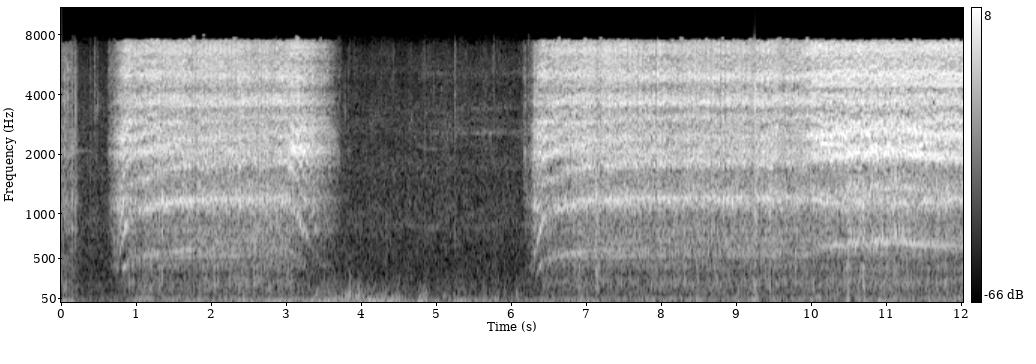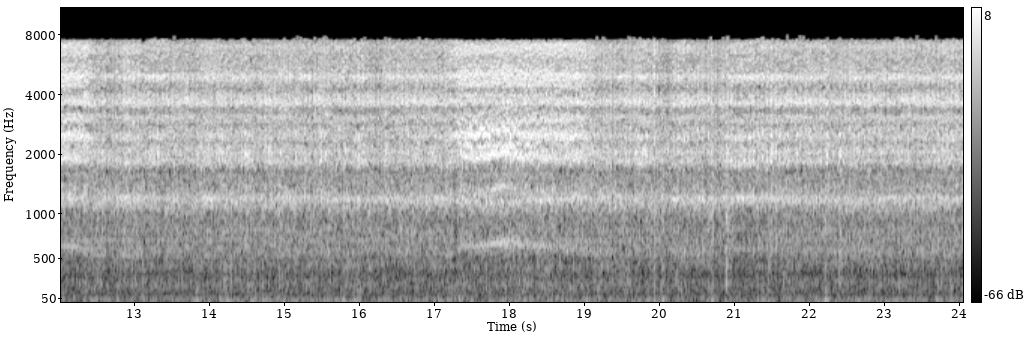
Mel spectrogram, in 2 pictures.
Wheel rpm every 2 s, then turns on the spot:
80, 100, 0, 120, 160, 160, 160, 160, 160, 160, 160, 160.
none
